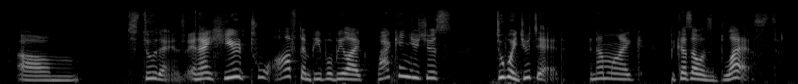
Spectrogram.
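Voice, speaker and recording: With an Ecuadorian accent, a woman talks at a moderate pace in a high voice with lively intonation. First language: Spanish. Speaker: recruiter. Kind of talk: podcast interview.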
